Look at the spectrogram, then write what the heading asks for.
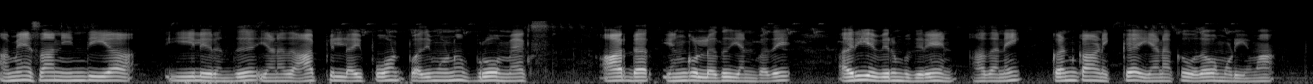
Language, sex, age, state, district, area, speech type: Tamil, female, 30-45, Tamil Nadu, Vellore, urban, read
